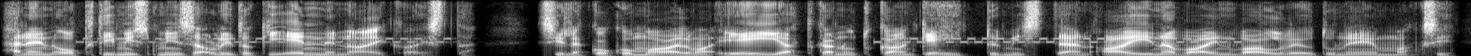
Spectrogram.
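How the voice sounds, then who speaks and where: A man's voice: deep voice, fairly bright tone. A man voicing a long-winded, pompous old male Santa Claus in an audiobook reading, rambling on like a lecturer. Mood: lecturing.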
